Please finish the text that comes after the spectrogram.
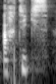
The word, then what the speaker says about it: Arrtx: anglais c'est Arrtx et donc en français j'en déduis qu'on peut prononcer ça art-ix.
